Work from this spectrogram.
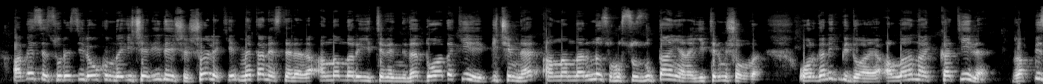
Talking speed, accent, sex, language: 140 wpm, native, male, Turkish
